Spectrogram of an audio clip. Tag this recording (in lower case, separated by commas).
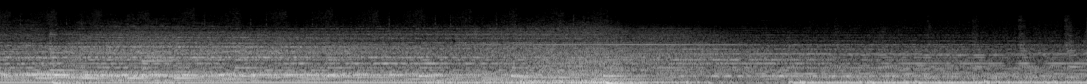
music, inside a large room or hall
